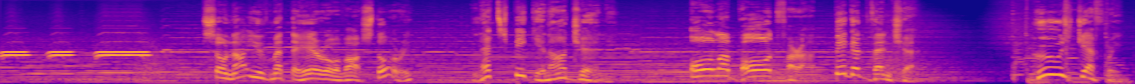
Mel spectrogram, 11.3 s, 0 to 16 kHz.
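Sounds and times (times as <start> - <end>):
small steam tank engine whistle toots: 0.0 - 1.8
speech: 2.0 - 6.2, 6.9 - 9.3, 10.3 - 11.3.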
